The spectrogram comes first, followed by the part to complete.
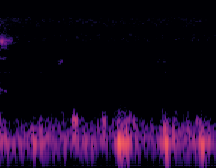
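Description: Quiet pause with a few faint, low, dull thumps, the clearest two in the second half.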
